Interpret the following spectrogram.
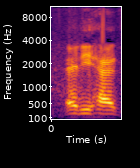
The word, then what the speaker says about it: Etihad: But as of right now, behind me, there's the Etihad Stadium. Am I even pronouncing that correctly?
